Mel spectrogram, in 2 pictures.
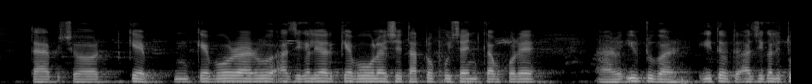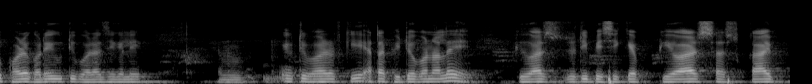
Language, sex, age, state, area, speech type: Assamese, male, 18-30, Assam, rural, spontaneous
